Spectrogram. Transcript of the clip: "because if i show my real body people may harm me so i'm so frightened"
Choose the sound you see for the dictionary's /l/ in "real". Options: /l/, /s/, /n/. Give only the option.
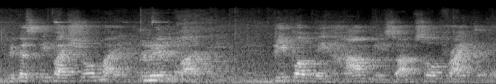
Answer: /n/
